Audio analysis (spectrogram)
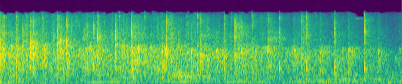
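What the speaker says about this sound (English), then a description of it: "Give him a round of applause." Audience at a launch ceremony in New York City gives a round of applause, with many hands clapping in a lively, uneven patter and a few louder individual claps standing out.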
